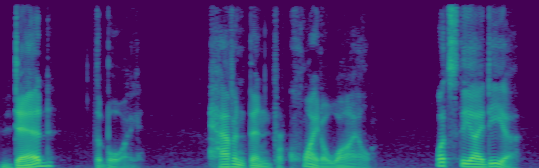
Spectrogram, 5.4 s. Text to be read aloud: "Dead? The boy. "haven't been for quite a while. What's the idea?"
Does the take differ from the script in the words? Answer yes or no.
no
